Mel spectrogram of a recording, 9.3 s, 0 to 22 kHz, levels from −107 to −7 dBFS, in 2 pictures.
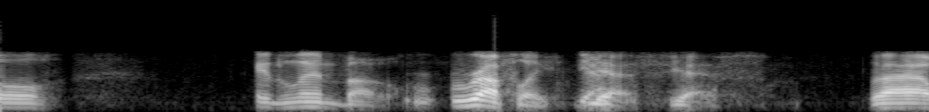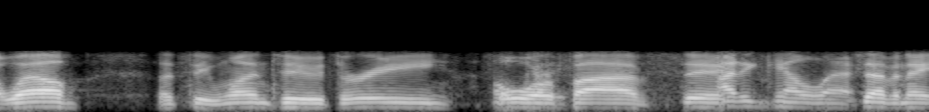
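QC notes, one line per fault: throughout, iLBC codec: the speech is confined to a narrowband telephone line of about 150 Hz to 3.5 kHz, so nothing above that survives, and each 20 ms frame's excitation is coded on its own at 15.2 kbps, leaving the voice plainly rough and slightly synthetic.
3.02 s and 8.54 s, lost iLBC frames: a single 20 ms frame drops at each point, the second just after "four okay five six", and the decoder fills it by repeating the last pitch cycle with added noise, heard as a brief buzzy held vowel before clean frames resume.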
